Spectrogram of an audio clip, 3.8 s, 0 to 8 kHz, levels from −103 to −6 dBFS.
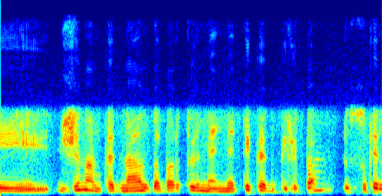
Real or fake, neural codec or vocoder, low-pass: real; none; 7.2 kHz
